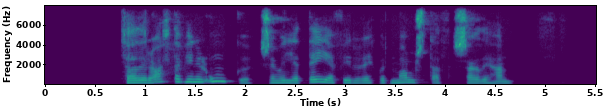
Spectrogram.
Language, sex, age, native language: Icelandic, female, 30-39, Icelandic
